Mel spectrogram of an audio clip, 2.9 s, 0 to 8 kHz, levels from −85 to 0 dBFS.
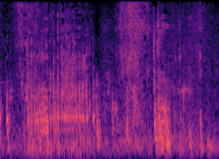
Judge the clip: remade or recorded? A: recorded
